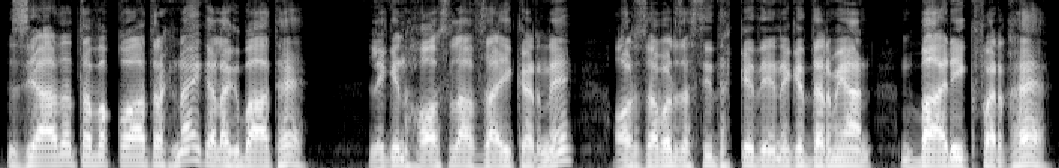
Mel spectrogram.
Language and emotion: Urdu, angry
